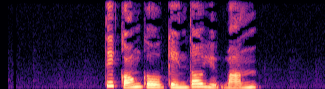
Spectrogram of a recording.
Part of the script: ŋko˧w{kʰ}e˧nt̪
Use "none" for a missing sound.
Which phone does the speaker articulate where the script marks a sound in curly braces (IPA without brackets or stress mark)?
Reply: k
